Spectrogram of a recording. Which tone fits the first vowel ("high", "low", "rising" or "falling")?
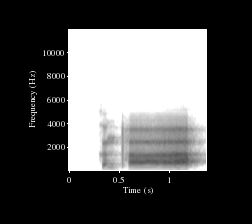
low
